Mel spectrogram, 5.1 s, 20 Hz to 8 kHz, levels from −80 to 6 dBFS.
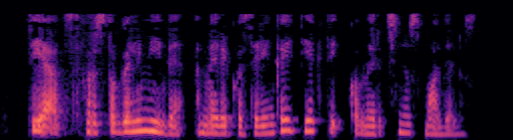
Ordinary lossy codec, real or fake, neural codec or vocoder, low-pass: MP3, 24 kbps; real; none; 7.2 kHz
